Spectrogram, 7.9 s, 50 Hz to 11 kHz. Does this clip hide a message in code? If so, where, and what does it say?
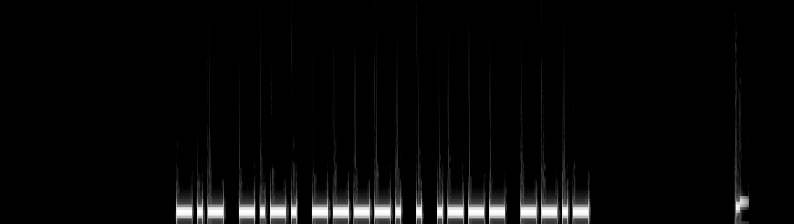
Yes: Morse code from 1.8 to 5.9 s, heard as a keyed tone, about 22 wpm, 700 Hz. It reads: KC9EJQ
